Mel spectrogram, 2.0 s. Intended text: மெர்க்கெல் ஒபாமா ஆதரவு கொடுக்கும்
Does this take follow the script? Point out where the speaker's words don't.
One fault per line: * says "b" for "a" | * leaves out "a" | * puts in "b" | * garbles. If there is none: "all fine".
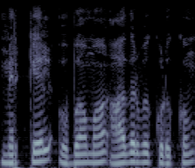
all fine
